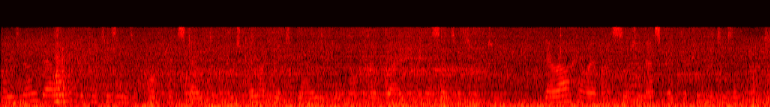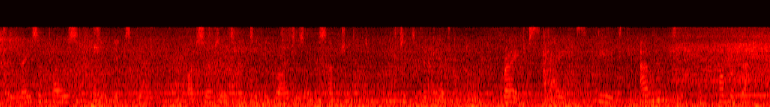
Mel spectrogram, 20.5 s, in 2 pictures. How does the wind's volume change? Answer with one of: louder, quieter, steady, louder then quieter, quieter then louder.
steady.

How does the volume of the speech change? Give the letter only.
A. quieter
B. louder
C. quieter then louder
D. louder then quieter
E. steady
E.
